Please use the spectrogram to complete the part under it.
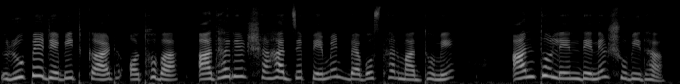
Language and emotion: Bengali, neutral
